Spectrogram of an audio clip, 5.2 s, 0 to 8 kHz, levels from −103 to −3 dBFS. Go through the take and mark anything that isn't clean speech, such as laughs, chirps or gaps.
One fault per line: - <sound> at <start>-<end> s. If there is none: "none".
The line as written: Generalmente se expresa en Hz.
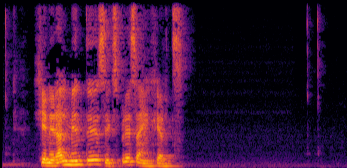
none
